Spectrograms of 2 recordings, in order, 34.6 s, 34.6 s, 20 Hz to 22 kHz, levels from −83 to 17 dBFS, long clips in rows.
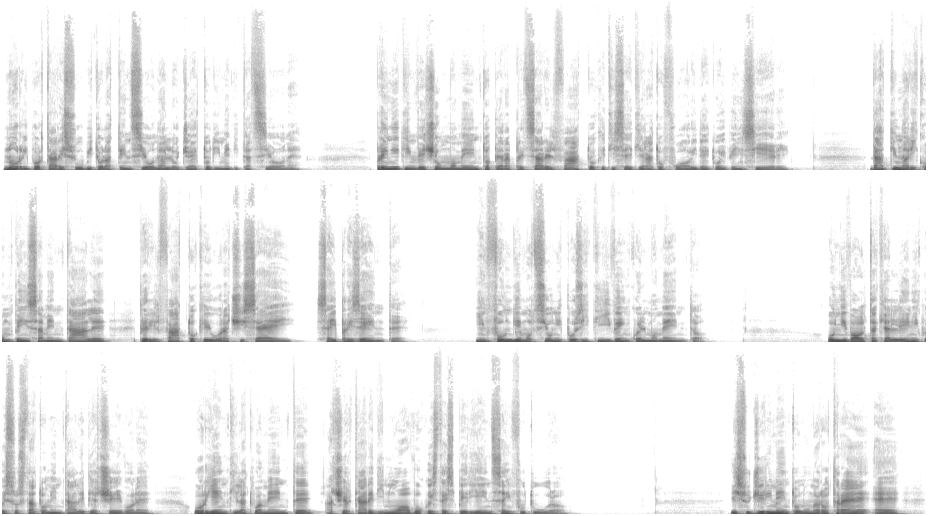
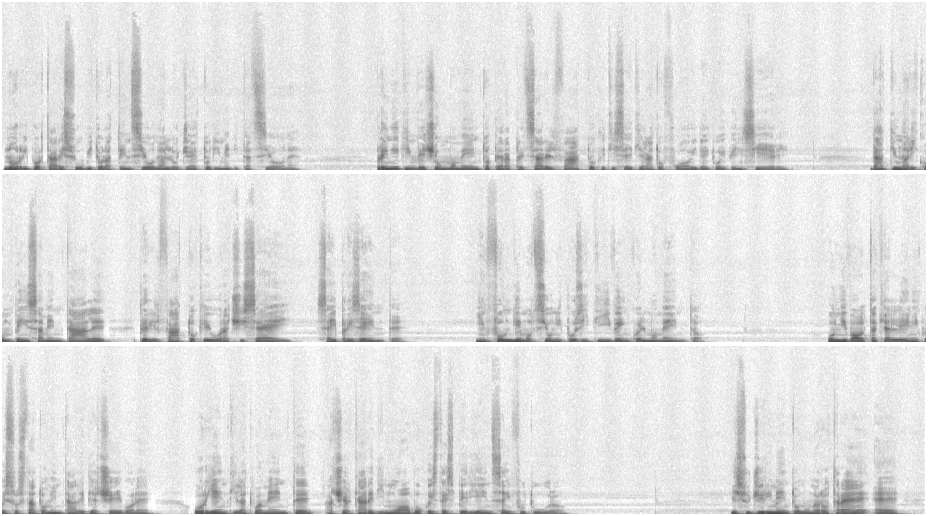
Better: first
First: none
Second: hiss; faint; throughout; 30 dB below the speech

